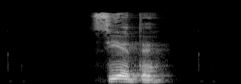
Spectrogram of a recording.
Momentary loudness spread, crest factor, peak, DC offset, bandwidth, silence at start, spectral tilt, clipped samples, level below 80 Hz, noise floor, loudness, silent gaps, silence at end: 11 LU; 18 dB; -2 dBFS; under 0.1%; 12.5 kHz; 0.95 s; -3.5 dB/octave; under 0.1%; -66 dBFS; -90 dBFS; -16 LUFS; none; 0.75 s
